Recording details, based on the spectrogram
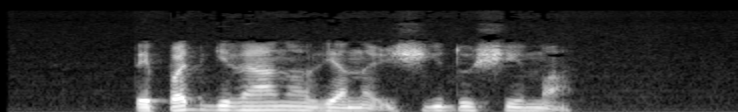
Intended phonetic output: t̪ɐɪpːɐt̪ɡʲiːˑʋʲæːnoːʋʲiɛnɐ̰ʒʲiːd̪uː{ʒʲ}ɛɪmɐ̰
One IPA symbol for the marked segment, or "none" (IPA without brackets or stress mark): ʃʲ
